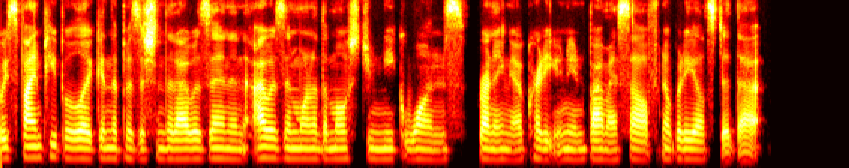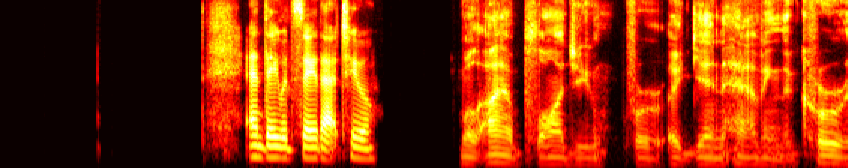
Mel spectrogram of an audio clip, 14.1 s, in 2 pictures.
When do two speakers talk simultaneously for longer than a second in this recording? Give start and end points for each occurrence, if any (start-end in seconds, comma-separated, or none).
none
